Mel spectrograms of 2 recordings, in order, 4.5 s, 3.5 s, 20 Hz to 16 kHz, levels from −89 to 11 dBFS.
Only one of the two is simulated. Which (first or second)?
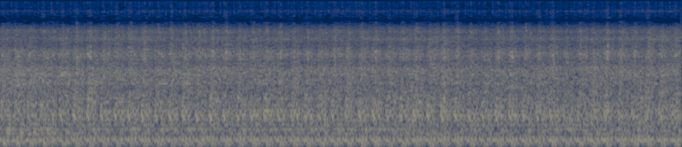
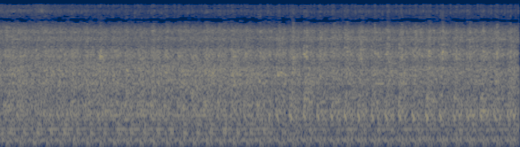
first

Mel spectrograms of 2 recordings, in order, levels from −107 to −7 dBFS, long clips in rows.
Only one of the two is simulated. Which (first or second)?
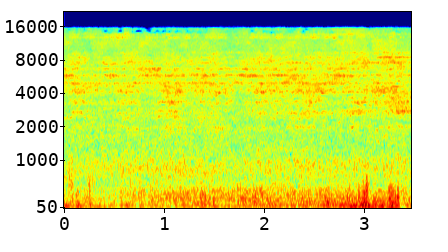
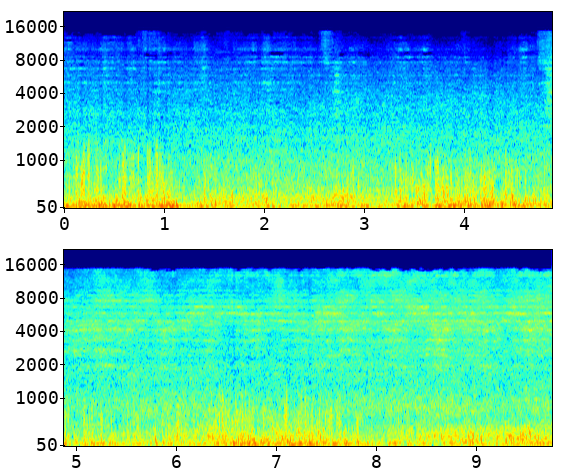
second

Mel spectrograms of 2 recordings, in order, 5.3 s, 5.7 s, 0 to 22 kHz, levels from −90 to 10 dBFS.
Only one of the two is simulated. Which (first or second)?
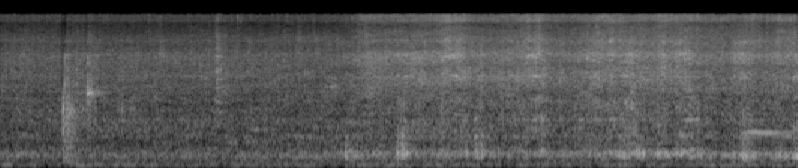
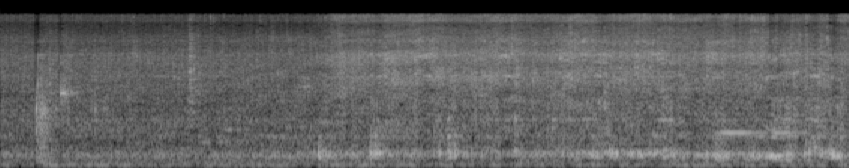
first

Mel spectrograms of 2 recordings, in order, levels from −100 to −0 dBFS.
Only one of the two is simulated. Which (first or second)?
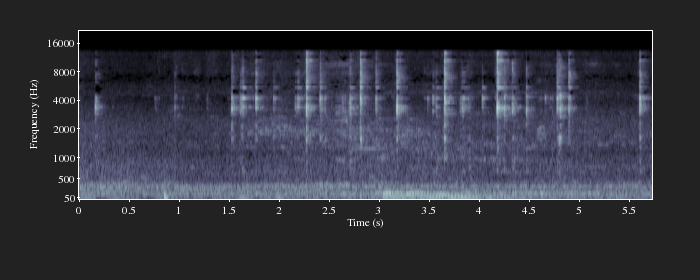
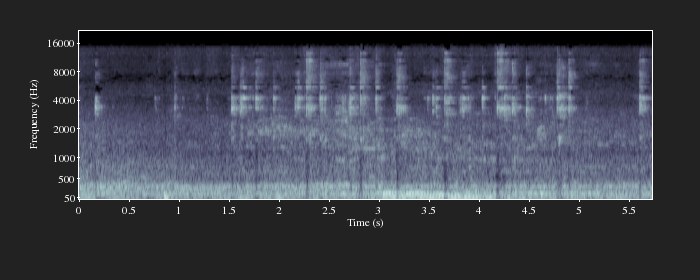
second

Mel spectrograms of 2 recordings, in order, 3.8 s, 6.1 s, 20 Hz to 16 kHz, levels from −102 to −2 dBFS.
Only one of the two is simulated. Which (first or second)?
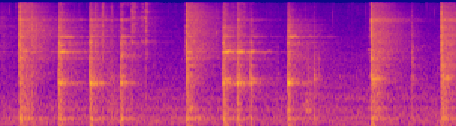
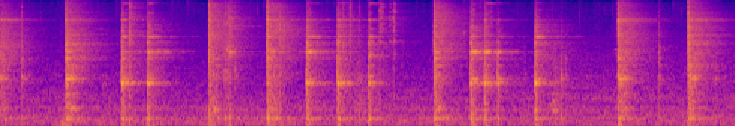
first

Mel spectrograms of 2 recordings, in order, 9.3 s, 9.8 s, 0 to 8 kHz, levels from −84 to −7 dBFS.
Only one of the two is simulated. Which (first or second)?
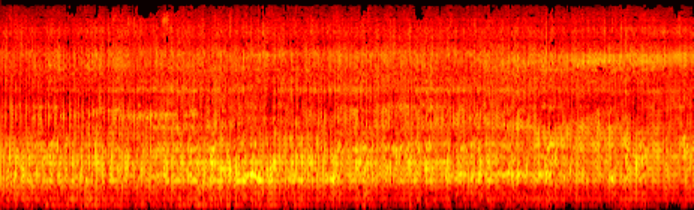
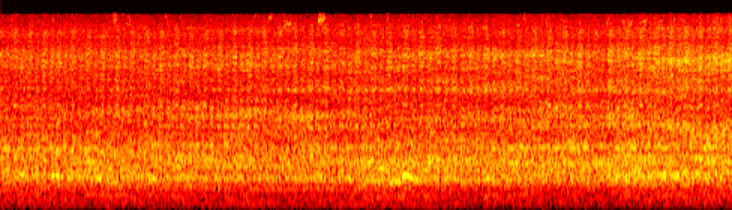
first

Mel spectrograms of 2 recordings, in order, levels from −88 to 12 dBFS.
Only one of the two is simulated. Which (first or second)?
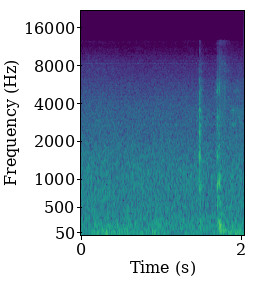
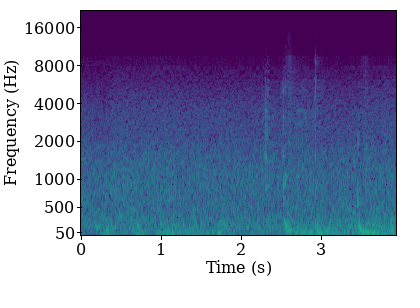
first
